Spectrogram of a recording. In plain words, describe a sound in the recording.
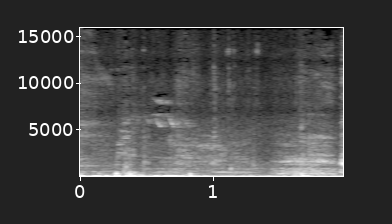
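A mallet knocks a tent peg into the ground.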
